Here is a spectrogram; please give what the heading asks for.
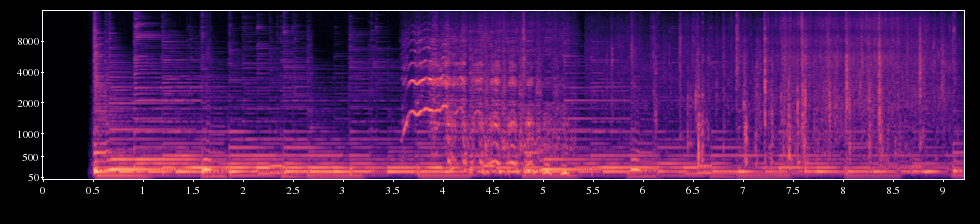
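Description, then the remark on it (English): A horse whinnies loudly, its cry rising and wavering, while hooves clip-clop beneath it with a steady, uneven clatter. “Horses are majestic, and riding them is fun, especially on trails you've never been on before.”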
